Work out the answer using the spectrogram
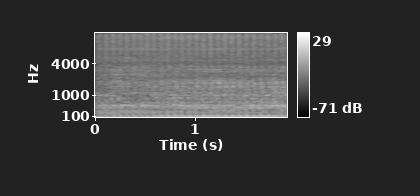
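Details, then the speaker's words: Honda PCX scooter at idle: rough chuffing tick and loose-sounding clatter on every firing pulse, suspected to come from the exhaust sealing ring left out when the tire was changed. "E ela tá fazendo um barulho horrível. Um barulho tipo de alguma coisa que tá solta lá. E isso provém do anel de vedação dela."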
